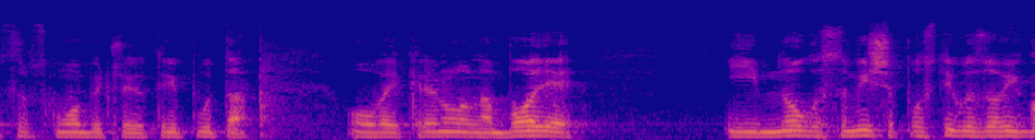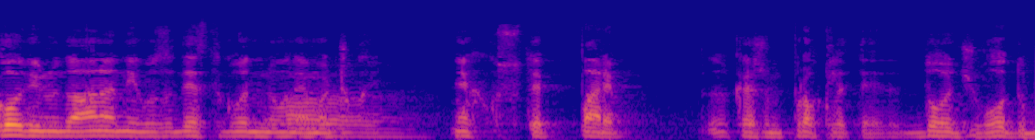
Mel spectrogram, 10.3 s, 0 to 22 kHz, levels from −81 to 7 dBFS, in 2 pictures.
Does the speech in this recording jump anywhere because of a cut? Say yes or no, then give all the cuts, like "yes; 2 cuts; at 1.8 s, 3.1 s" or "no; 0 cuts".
no; 0 cuts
